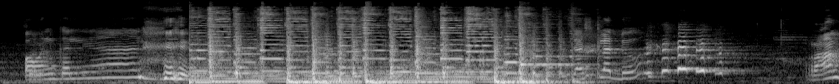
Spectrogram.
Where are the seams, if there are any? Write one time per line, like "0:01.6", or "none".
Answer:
0:05.6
